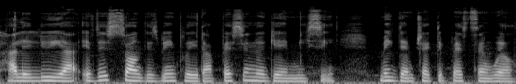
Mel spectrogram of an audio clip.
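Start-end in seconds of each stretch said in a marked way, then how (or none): none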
